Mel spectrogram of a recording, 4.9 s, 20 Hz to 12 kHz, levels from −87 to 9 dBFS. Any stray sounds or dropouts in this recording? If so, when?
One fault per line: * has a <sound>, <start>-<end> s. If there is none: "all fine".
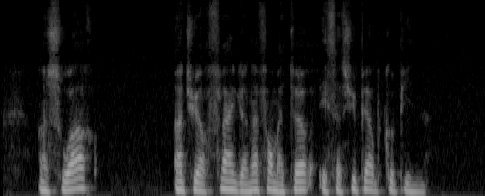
all fine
